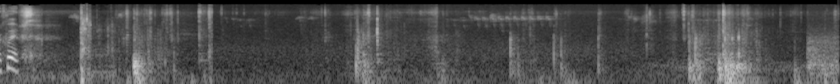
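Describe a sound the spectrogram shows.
A scooter's wheels and deck clatter on a board.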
